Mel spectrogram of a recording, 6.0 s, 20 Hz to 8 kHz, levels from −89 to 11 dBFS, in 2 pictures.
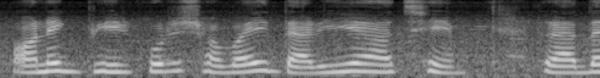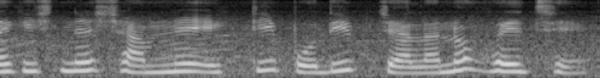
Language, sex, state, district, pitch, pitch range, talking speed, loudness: Bengali, female, West Bengal, Cooch Behar, 280 Hz, 260-305 Hz, 130 wpm, -14 LUFS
